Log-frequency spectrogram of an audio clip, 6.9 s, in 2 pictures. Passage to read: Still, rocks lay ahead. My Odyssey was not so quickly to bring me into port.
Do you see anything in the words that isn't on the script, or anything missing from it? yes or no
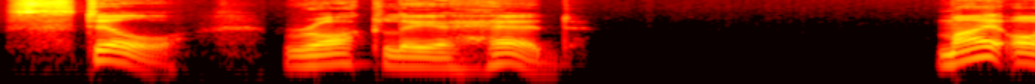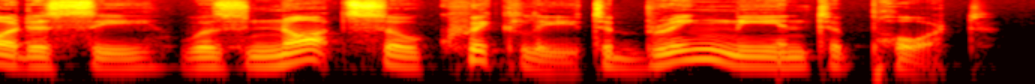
yes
